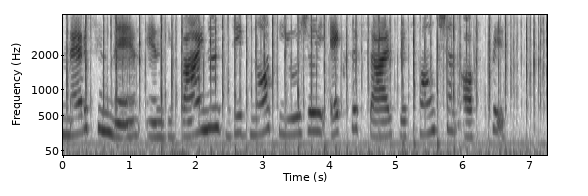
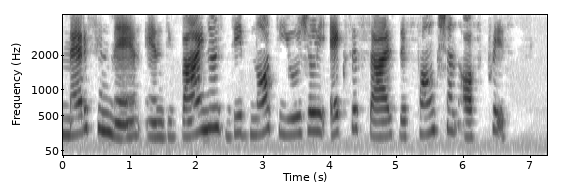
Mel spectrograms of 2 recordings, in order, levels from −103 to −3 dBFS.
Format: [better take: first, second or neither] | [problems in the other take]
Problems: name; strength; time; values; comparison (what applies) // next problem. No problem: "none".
second | background sound (Typing); 8 dB below the speech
